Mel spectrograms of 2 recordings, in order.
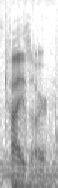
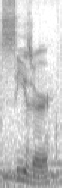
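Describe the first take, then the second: First: The name begins with a k sound. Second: The name begins with an s sound. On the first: "they pronounce it as Kaisar" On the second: "it's the word Caesar"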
